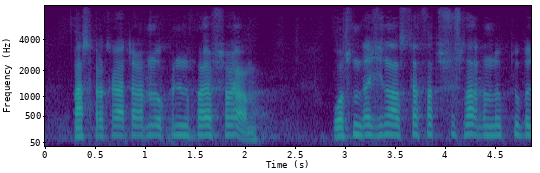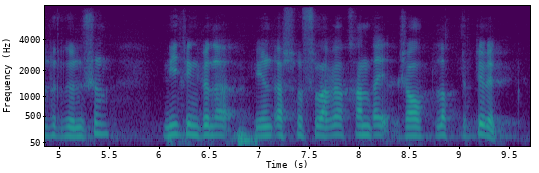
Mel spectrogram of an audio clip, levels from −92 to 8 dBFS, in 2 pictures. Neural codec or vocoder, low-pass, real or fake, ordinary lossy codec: codec, 16 kHz, 0.8 kbps, ZipCodec; none; fake; none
